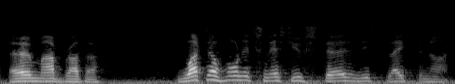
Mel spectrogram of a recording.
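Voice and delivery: put-on soft, low English-accented lament; English-accented pastor warning of trouble. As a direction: mutter it like a worried English vicar. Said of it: "Glide's an English chap".

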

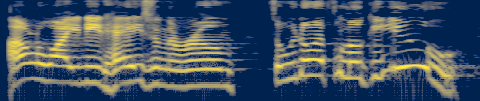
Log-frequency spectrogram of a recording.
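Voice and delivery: rising into an indignant squeak; grumbling churchgoer. Retold or imitated. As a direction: huff it like a disgruntled member. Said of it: "They're like".

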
